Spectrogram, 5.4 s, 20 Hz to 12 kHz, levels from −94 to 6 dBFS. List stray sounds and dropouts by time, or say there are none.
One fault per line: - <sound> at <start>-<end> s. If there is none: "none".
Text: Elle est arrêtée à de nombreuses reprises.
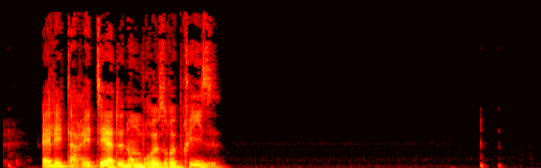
none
